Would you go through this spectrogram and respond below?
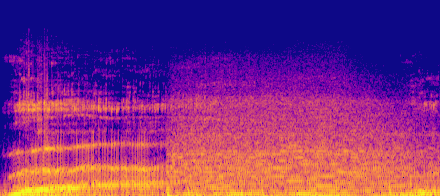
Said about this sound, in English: Just then, we heard the stone figure growl so loud way behind us.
